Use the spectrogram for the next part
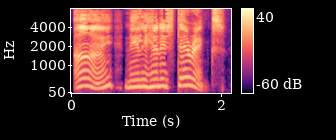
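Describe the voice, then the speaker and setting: A man's voice: very high voice, unhurried, sharp tone, no echo, clean studio sound, voice pushed up, heavily acted. A man voicing a boastful, theatrical talking tomcat with a pompous, mock-dignified manner. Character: boastful talking male cat, sly and theatrical.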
